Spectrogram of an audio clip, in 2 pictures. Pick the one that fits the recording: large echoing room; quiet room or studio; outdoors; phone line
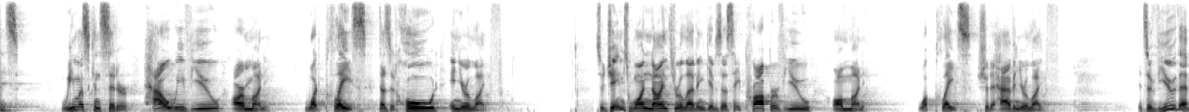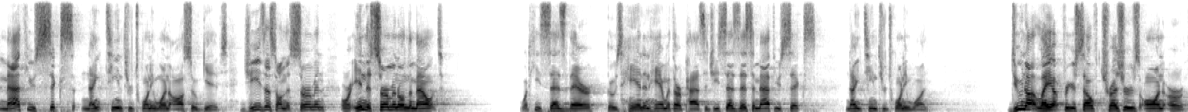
large echoing room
